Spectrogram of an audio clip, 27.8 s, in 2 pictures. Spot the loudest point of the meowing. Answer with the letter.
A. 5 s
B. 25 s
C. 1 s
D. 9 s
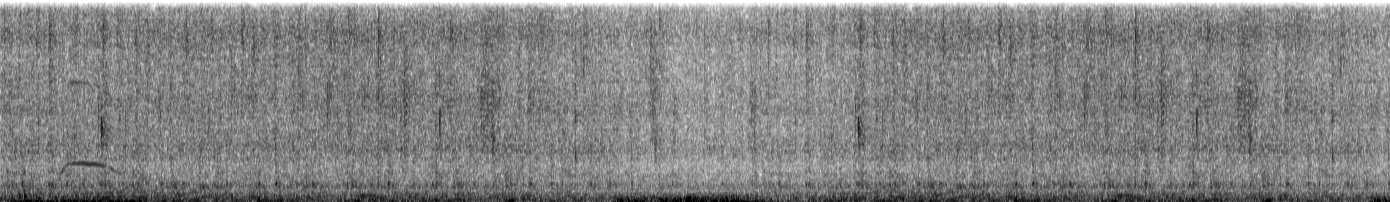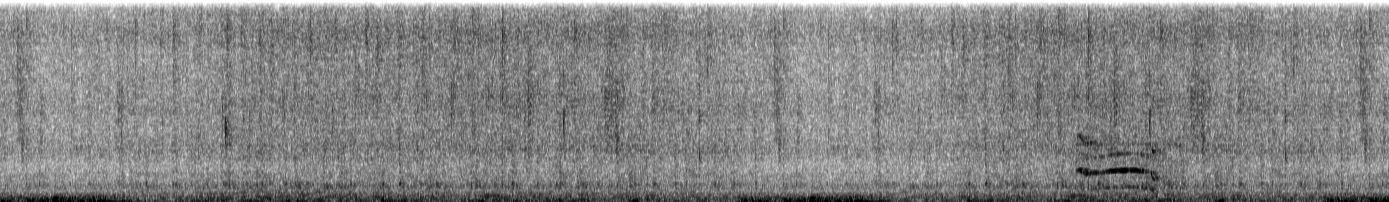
B.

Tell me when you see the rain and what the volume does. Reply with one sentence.
The rain can be heard from 0.0 to 27.7 s, at a steady volume.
